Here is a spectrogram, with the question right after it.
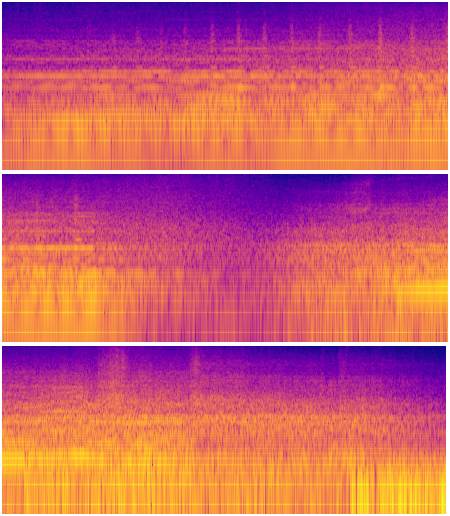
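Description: Ferrari Roma Spider driven in Italy with the roof open, engine droning steadily and then swelling into a louder, rushing acceleration with wind noise, no voices.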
